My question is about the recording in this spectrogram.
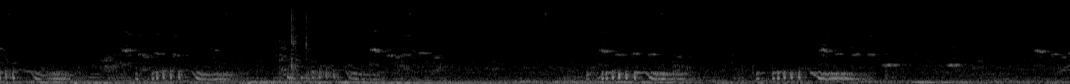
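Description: Domestic pigeons cooing in repeated bouts, several short throaty coos in each, with pauses of a second or more between bouts.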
